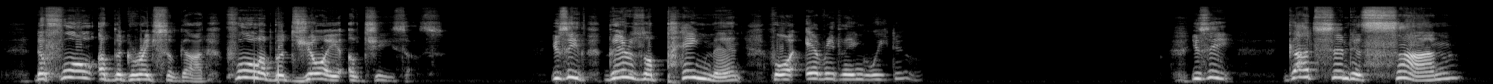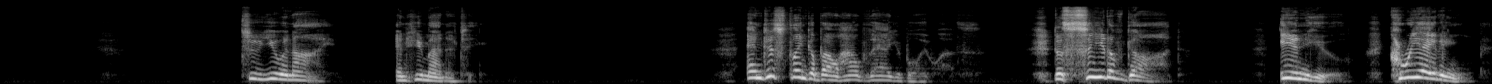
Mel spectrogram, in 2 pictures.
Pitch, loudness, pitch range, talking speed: 245 Hz, -16 LUFS, 205-300 Hz, 100 wpm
